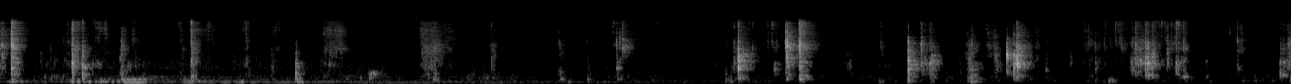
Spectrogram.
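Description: Hands handling and opening a cardboard trading-card box on a glass tabletop: irregular bursts of rustling, scraping and crinkling, with a lull in the middle and busier handling near the end.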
